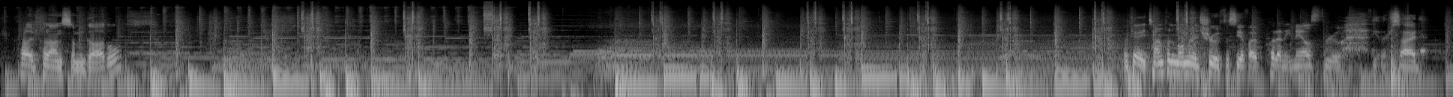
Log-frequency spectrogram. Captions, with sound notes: Probably put on some goggles. (nailer popping) Okay, time for the moment of truth to see if I've put any nails through the other side.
